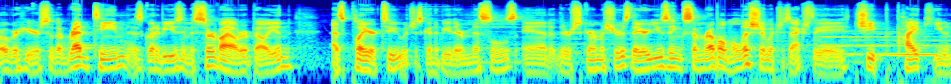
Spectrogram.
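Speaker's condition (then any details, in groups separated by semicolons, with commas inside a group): No condition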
